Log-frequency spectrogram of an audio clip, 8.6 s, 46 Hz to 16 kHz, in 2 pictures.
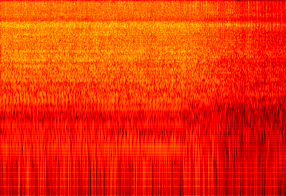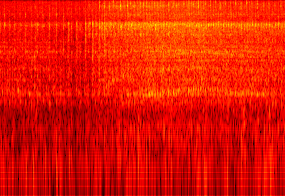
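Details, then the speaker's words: Honda Sonic 125 that would not start, with new carburettor flooding from dirt: fuel line replaced and fuel filter added, now it starts, cover left off to watch for flooding. Engine catches and settles into an even, regular idle, no misses; normal idle. "ติดแล้วนะครับแต่นี่ผมยังไม่ได้ประกอบตัวนี้เพราะอะไรเพราะผมจะดูว่ามีน้ำมันท่วมหรือเปล่า"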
